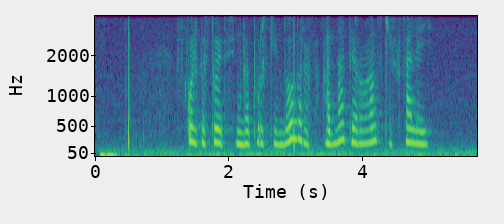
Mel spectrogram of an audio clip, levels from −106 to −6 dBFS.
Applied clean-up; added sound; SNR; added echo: none; Fireworks; 16 dB; none.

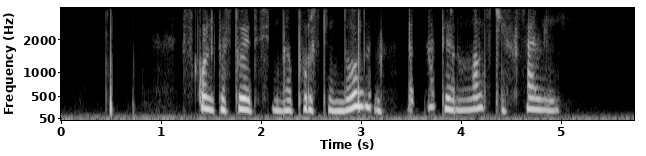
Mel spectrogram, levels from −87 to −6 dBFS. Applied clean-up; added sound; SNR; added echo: neural diffusion model UNIVERSE++.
